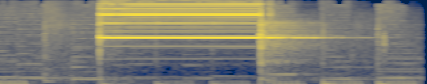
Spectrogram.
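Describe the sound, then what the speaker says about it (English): A simple electromagnetic buzzer in a small home tinkering circuit sounds one loud, steady tone lasting under a second, switched on abruptly and cut off, with quieter clicks and handling noise before and after. "An electrical buzzer uses an electromagnet to make a loud repetitive sound."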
